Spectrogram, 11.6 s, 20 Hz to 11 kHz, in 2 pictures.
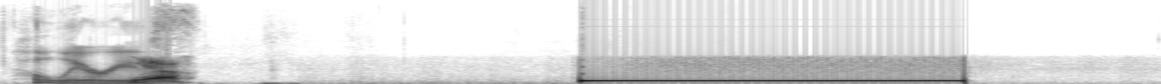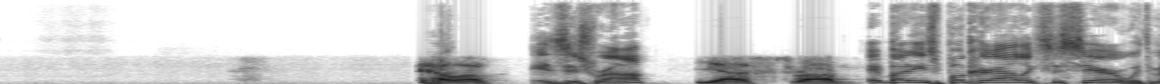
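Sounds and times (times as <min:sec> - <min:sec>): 
speech: 0:00.2 - 0:01.0, 0:07.9 - 0:11.6
telephone dial tone: 0:02.9 - 0:04.8.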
